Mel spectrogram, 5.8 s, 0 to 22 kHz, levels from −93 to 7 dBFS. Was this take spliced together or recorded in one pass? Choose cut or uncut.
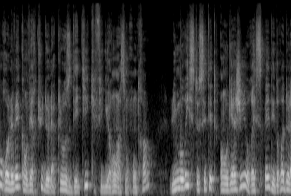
uncut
